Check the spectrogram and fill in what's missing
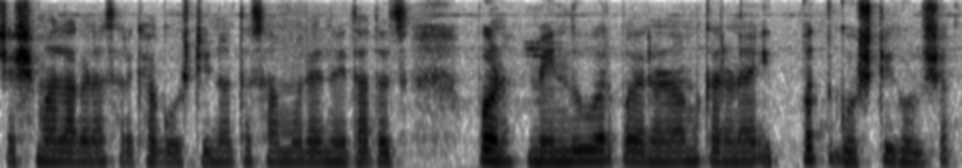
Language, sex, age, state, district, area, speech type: Marathi, female, 30-45, Maharashtra, Pune, urban, spontaneous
